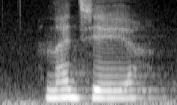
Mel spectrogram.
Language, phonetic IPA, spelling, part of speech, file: Belarusian, [naˈd͡zʲeja], надзея, noun, Be-надзея.ogg
- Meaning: hope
